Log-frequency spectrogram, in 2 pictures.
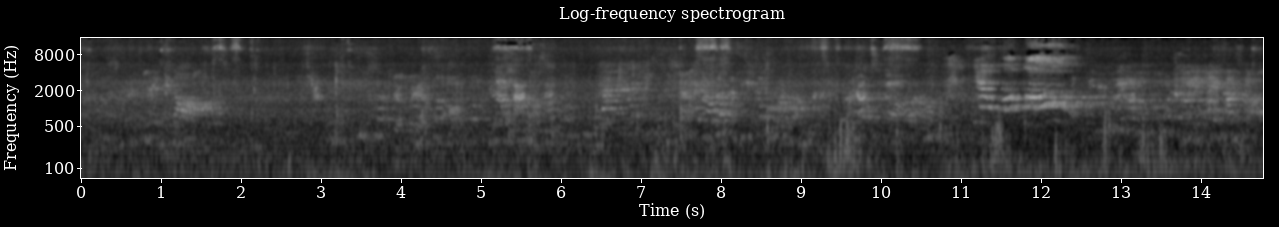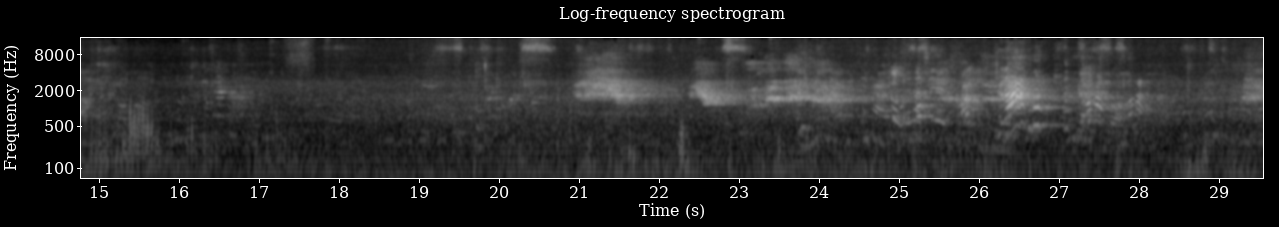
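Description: Voices of young people chatting echo around an open outdoor space.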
